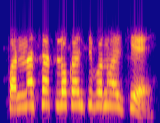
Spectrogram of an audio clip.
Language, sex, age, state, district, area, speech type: Marathi, female, 45-60, Maharashtra, Yavatmal, rural, conversation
